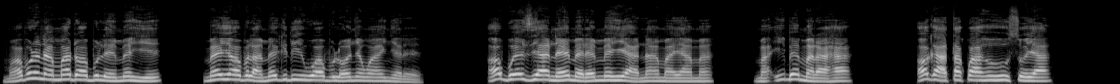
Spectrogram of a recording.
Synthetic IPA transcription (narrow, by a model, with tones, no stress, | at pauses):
ma˨ɔ˨bʊ˦ɾʊ˦na˨m̩˦ma˦dɔ˦bʊ˦le˨me˦ɦi˦e˦ | me˦i˦ɔ˦bʊ˦la˨me˦ɡɪ˦di˦we˦ɔ˦bʊ˦lo˦ɲe˦ŋʷa˨ɲɪ˦ɲe˨ɾḛ˨ | ɔ˦bʊ˨e˦zi˨ja˦ne˨e˦me˨ɾe˨m̩˦me˦ɦi˦a˨na˦ma˦ja˦ma˦ | ma˨ʔi˦ɡ͡be˦ma˨ɾa˨ɦa˦ | ɔ˦ɡa˨a˨ta˦kʷa˦ɦʊ˦ɦʊ˦so˦ja˦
